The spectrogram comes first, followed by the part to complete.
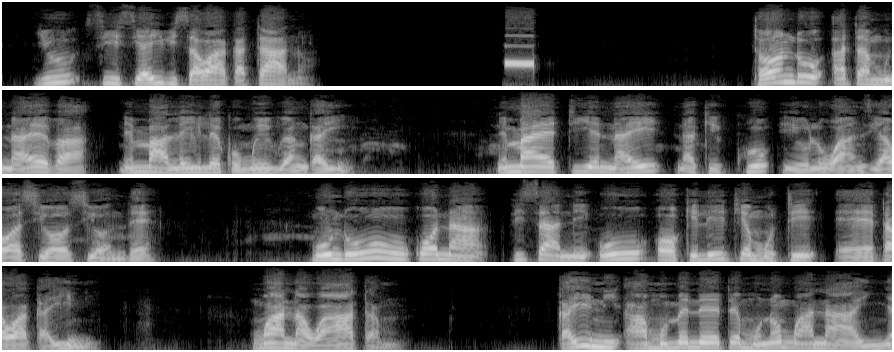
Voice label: kikamba drama; good news; bible

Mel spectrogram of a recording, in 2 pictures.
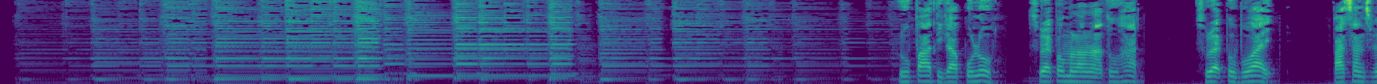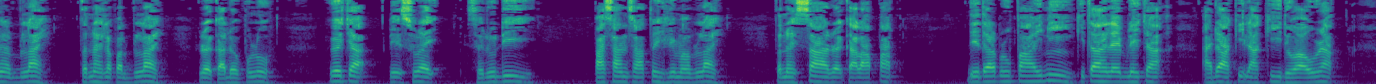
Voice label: good news, urak lawoi

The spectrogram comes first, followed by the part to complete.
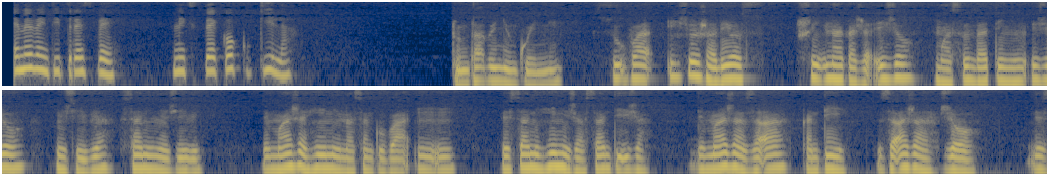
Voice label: mixtec diagnostic spanish mexico

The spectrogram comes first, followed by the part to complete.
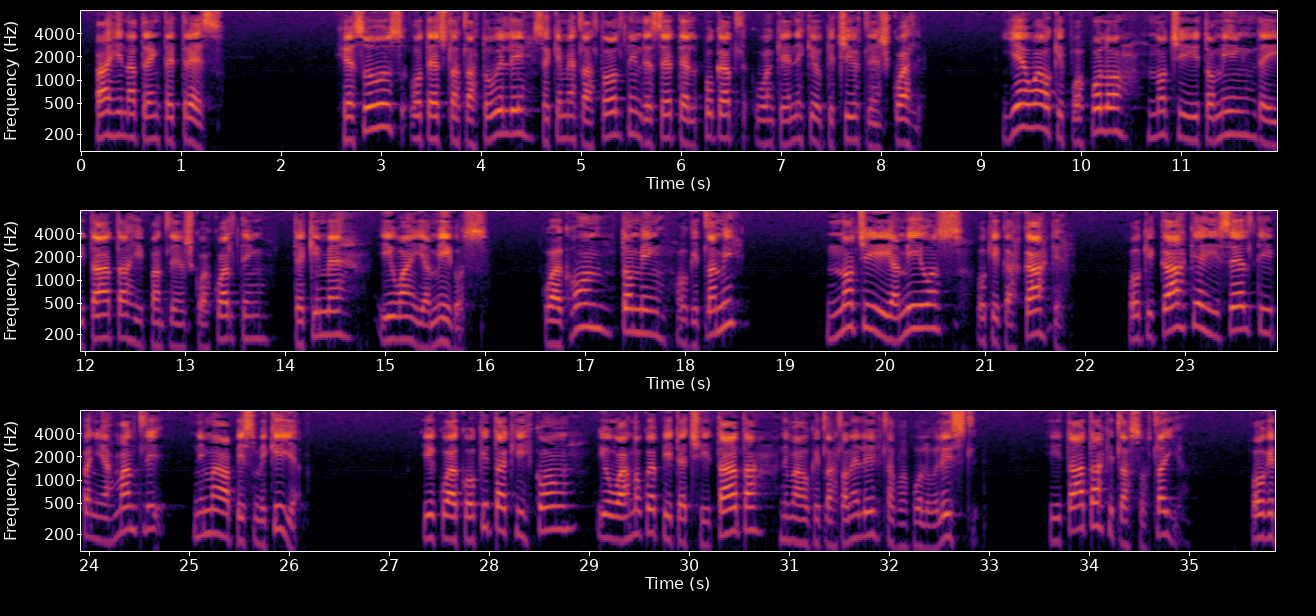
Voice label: good news, nahuatl guerrero chilapa

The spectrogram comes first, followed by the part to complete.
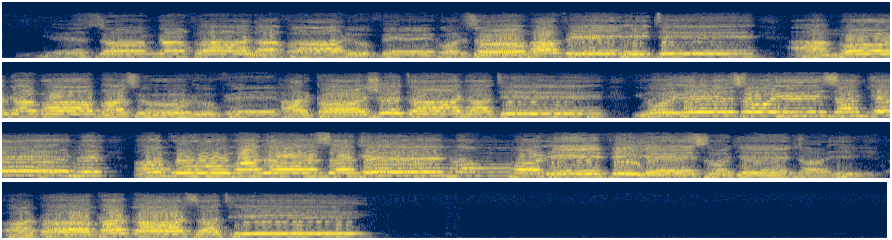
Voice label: words of life borana gabbra

